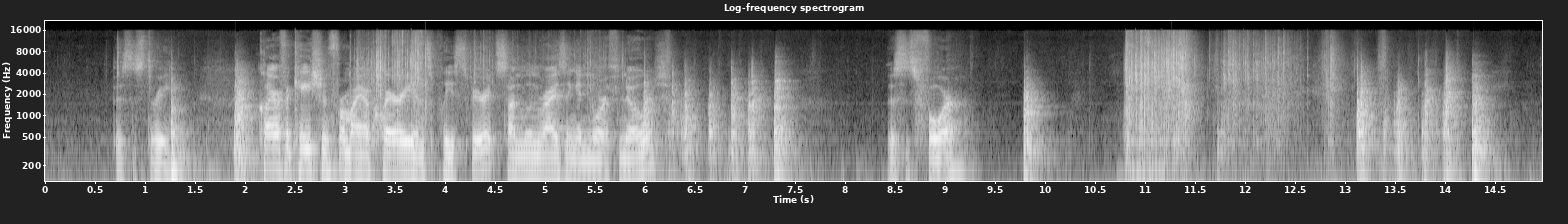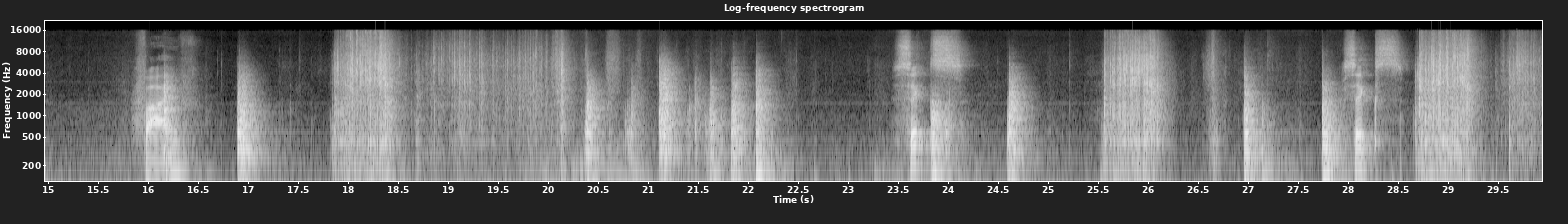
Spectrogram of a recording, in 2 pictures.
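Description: Playing cards are shuffled with quick, papery riffling.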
